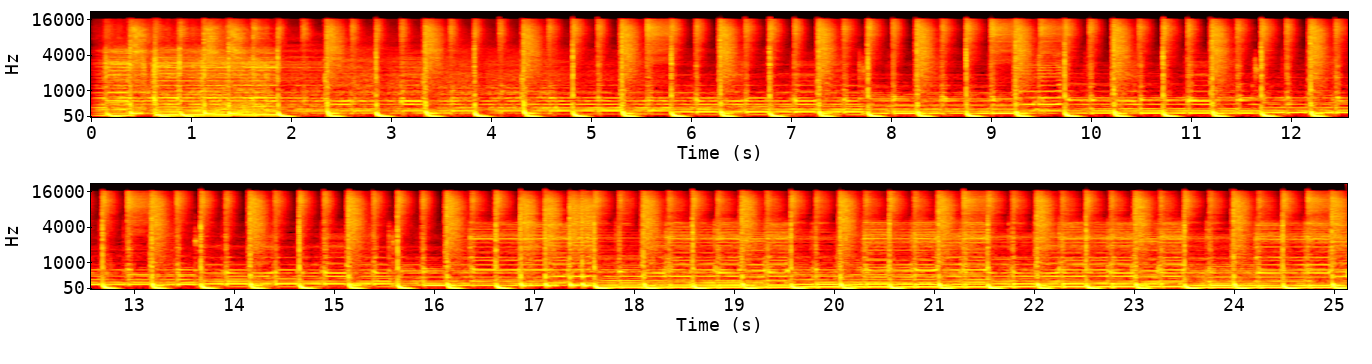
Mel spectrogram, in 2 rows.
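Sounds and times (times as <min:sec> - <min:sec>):
corner shop business music beat: 0:00.0 - 0:25.1.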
